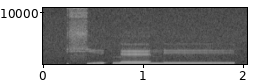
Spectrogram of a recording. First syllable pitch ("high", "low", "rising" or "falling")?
low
